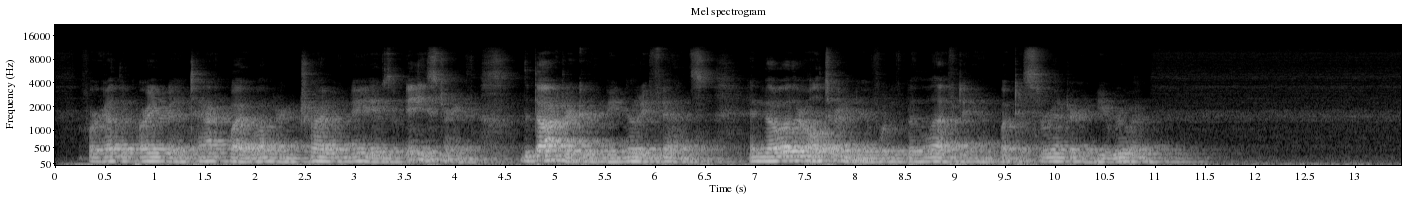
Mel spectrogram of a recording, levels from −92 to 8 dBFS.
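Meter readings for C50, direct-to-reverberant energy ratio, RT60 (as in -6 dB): 1.5 dB, -3.0 dB, 1.5 s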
